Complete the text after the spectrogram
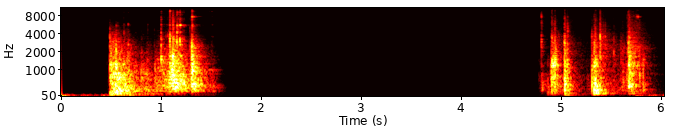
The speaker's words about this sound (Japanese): もう、なんで急にドア閉めちゃうの？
